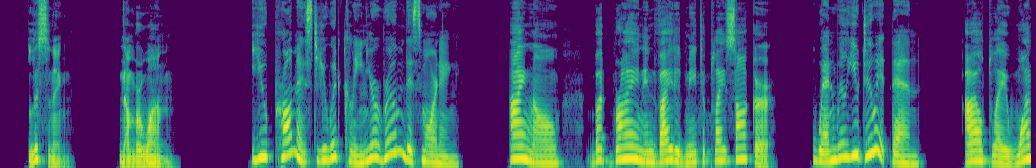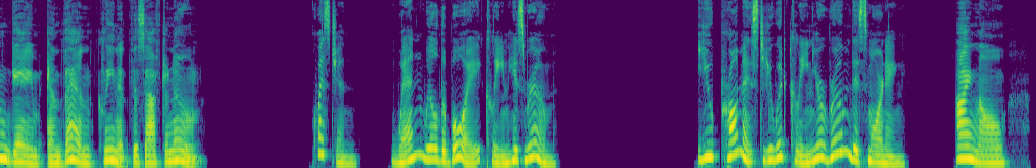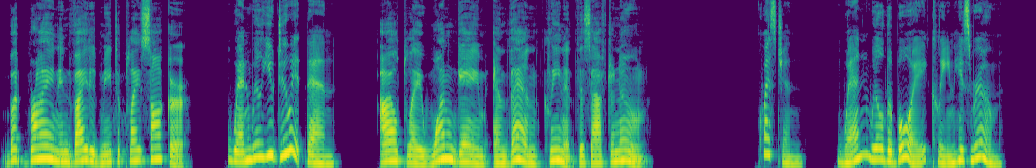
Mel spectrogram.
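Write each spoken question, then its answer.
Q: When will the boy clean his room?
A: This afternoon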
